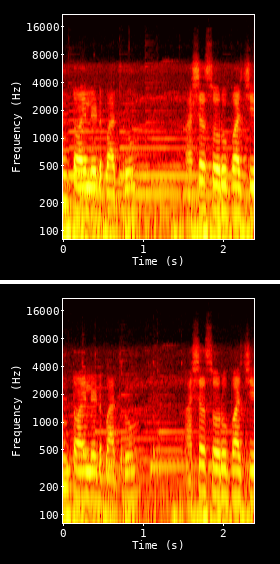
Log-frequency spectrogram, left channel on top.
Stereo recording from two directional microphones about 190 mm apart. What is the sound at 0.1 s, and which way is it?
Speech, 30° right (ahead or behind).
